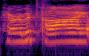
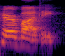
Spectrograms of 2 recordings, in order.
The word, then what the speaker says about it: parabatai: We also learned in the show what parabatai are, and I have been saying it right in my head for the past year. Parabatai, not parabati. Parabatai.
